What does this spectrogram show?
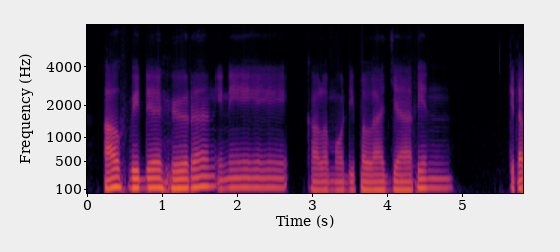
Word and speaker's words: Wiederhören: Auf Wiederhören ini kalau mau dipelajarin, kita pelajari cepat dulu aja ya. Ini O umlaut ini dibacanya agak ada E-nya.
